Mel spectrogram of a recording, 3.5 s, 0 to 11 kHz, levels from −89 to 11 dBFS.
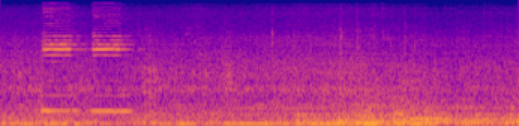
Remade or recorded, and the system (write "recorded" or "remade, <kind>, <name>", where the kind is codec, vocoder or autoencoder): remade, vocoder, BigVGAN v2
